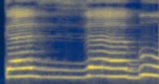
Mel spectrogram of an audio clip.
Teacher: Fil yammi bi annahum kazzabu, mim ada sukun, jelaskan mim izhar syafawi, kazzabu tekan ke dalam za, zal ada sabdu, za zidu hujung lidah keluar pada gigi depan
